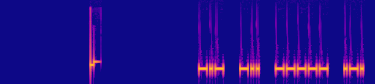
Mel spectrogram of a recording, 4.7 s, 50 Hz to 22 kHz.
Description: Morse code, heard as a keyed tone, about 36 wpm, spaced as for 25 wpm, 700 Hz. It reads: KD0R
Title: USA Call Signs - 4 Characters - 2x Character Spacing - 35wpm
